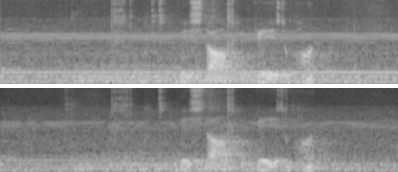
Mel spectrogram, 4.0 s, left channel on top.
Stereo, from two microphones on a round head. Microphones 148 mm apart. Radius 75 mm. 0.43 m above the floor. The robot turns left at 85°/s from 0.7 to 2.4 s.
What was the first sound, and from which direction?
A man speaking, 170° left.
